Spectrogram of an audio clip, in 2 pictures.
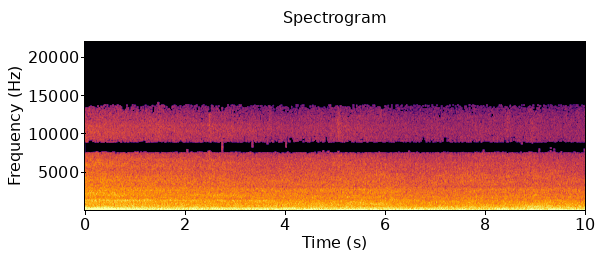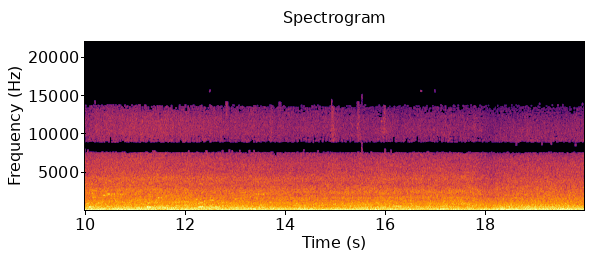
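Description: Traffic hums along a street outdoors.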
